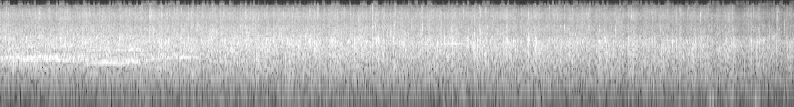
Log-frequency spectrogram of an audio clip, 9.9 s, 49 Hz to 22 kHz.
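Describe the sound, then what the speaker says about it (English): A large audience at a school's 60th anniversary celebration applauds for a host, a continuous, even wash of clapping heard from some distance at low level, steady throughout ten seconds. "A huge round of applause for Rob Rinder, MBE."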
